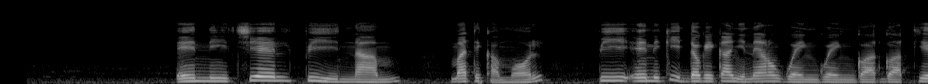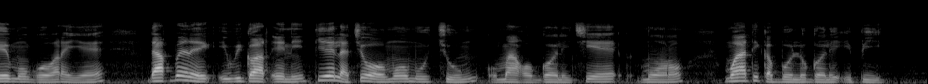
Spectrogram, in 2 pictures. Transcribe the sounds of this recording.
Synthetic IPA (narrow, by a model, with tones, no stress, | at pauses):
e˨ni˨t͡ʃe˦lpiː˦na˨mː | a˦tje˦ka˨mɔ˨l | pi˦e˨ni˨˦ki˦˨dɔ˦ɡi˦ka˦ɲi˨nɛ˦ɾɔ˦ɡwɛ˨ŋɡwɛ˨ŋɡɔ˨tɡɔ˨tːje˦mɔ˦ɡɔ˨ɾɛ˦˨jɛ˦ | dɔ˨k̚bɛ˦ne˨i˨wi˦ɡɔ˦˨te˨ni˨tje˦la˨t͡ʃɔ˦˨mɔ˦mu˦t͡ʃu˨ŋo˨ma˨kɔ˨ɡɔ˨li˨t͡ʃe˦mʊ˨ɾɔ˦ | ma˦a˦tje˦kɐ˨bo˨lo˨ɡɔ˨li˨ʔi˨piː˦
